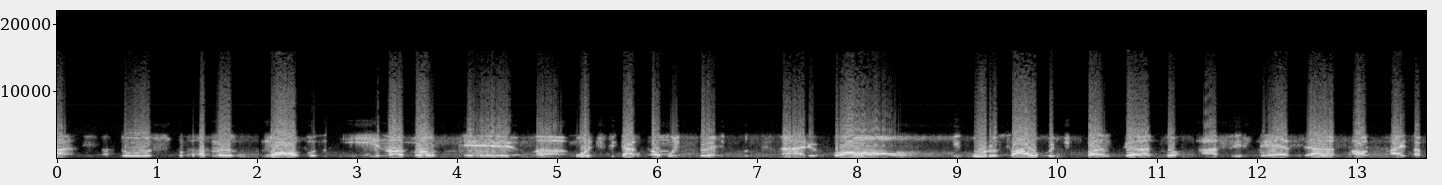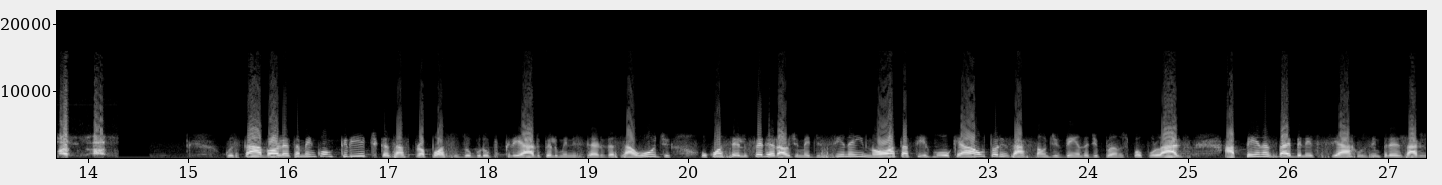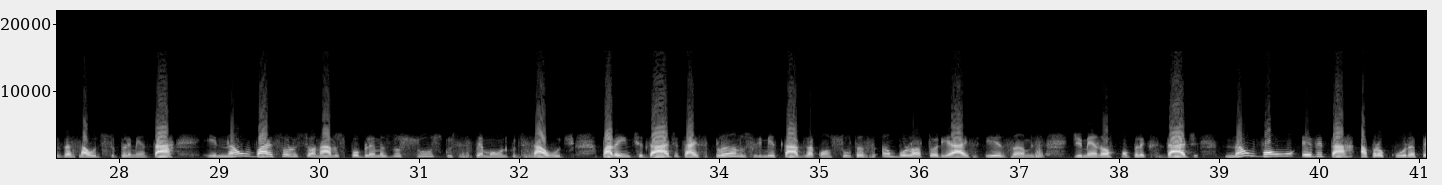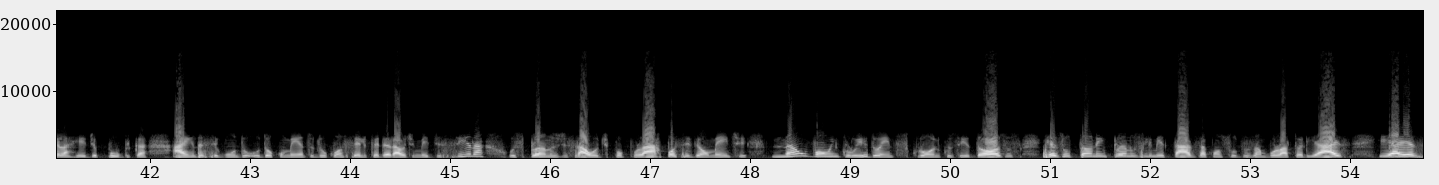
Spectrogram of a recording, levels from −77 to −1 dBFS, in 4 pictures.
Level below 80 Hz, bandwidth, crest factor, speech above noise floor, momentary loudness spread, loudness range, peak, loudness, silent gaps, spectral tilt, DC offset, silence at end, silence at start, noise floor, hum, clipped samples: -60 dBFS; 15.5 kHz; 14 dB; 42 dB; 14 LU; 5 LU; -2 dBFS; -15 LUFS; none; -4 dB/octave; under 0.1%; 0 s; 0 s; -58 dBFS; none; under 0.1%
